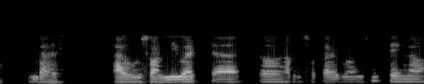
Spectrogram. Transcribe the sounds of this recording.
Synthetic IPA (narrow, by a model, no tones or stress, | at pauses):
bas | ausɔnibaʈat̪ɔamisɔkaɾɔɡɔnt͡ʃʰit̪enɔ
